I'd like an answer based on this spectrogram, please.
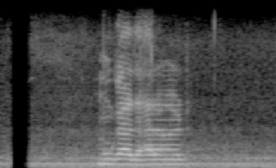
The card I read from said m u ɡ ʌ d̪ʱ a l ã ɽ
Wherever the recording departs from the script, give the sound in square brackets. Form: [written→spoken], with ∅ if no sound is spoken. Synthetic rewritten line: m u ɡ [ʌ→a] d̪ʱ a [l→ɾ] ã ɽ

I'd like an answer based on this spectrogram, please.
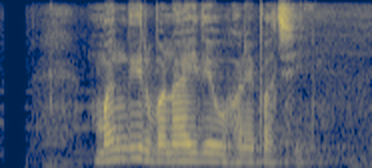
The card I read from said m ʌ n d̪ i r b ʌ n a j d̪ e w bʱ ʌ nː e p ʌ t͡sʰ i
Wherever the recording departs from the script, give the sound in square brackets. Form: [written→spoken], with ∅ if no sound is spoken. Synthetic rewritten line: m ʌ n d̪ i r b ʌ n a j d̪ e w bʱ ʌ [nː→n] e p ʌ t͡sʰ i

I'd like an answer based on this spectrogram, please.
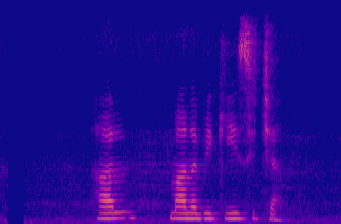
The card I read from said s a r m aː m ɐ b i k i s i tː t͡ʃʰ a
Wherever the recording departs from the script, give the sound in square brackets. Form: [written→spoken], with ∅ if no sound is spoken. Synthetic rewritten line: [s→h] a [r→l] m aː [m→n] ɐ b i k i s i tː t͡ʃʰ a

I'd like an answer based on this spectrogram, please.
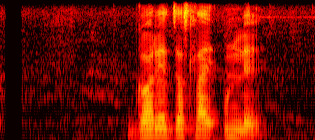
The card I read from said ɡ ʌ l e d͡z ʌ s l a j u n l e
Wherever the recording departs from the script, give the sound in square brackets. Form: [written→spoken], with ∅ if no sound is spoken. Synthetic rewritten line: ɡ ʌ [l→ɾ] e d͡z ʌ s l a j u n l e

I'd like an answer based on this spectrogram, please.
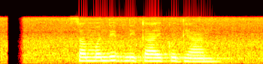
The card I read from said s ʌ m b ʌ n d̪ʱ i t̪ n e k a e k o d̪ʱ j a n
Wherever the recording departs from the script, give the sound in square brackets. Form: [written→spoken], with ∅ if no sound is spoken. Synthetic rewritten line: s ʌ m b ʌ n d̪ʱ i t̪ n [e→i] k a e k o d̪ʱ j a n

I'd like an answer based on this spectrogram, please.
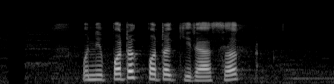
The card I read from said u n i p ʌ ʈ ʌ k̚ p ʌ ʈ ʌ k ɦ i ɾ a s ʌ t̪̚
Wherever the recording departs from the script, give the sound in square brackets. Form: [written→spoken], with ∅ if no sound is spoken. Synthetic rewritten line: u n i p ʌ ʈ ʌ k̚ p ʌ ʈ ʌ k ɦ i ɾ a s ʌ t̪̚

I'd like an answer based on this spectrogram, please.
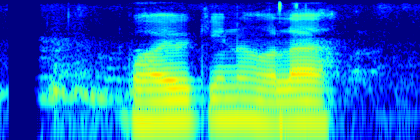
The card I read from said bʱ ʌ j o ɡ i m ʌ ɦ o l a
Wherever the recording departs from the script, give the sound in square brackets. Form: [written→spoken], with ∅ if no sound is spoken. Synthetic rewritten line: bʱ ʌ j o [ɡ→k] i [m→n] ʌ ɦ o l a

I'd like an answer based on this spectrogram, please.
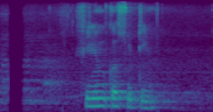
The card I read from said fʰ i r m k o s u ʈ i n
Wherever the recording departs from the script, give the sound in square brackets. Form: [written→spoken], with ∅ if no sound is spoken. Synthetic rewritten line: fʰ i [r→l] m k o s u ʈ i [n→ŋ]

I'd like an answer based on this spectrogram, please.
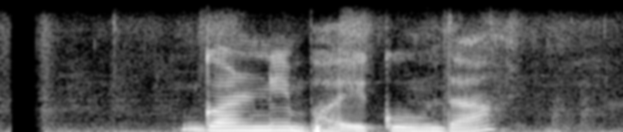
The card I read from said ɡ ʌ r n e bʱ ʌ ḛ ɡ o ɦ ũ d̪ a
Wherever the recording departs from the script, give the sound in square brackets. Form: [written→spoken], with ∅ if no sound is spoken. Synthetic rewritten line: ɡ ʌ r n e bʱ ʌ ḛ [ɡ→k] o ɦ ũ d̪ a

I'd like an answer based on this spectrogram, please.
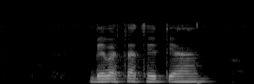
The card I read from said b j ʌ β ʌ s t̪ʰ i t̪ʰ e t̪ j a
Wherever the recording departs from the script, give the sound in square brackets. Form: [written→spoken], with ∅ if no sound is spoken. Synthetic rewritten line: b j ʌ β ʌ s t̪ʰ [i→a] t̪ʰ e t̪ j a

